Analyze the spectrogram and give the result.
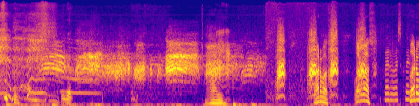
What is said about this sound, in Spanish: Cuervos.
